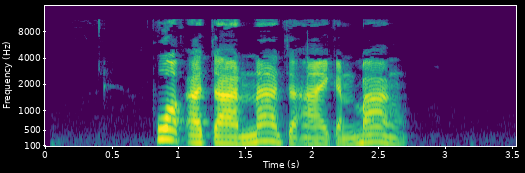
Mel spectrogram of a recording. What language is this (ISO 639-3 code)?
tha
